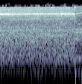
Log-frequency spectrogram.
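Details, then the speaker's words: Dyson with a suction complaint, dirt bin removed to test the motor alone: a smooth, even high-pitched rush with a steady whistle, no grinding or rattle; the motor suction and running are normal. "Motor suction is good. The motor sounds good. It sounds like a Dyson. It doesn't have any kind of grinding noise."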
